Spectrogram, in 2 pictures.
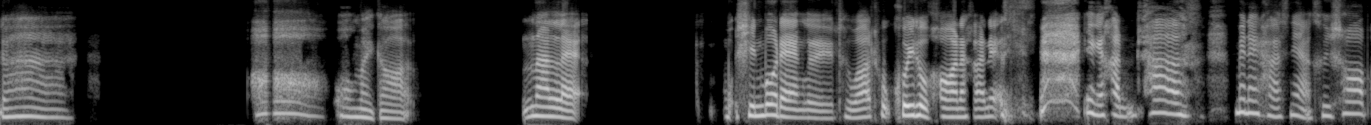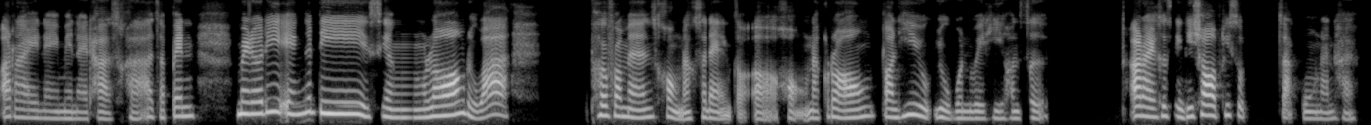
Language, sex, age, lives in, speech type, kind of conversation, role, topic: Thai, female, 20-24, Thailand, conversation, podcast, host, คุณมักค้นพบเพลงใหม่ๆ แบบไหนแล้วรู้สึกติดใจที่สุด?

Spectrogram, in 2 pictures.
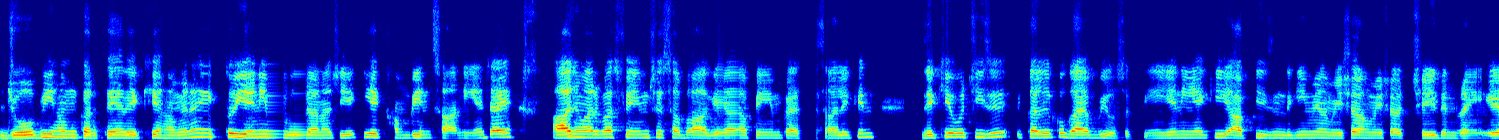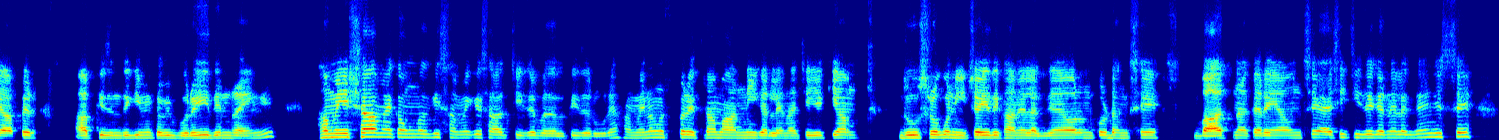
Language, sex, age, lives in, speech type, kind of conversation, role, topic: Hindi, male, 55-59, India, conversation, podcast, guest, इंटरनेट पर मिली प्रसिद्धि और असली ज़िंदगी में आपको कैसा फर्क महसूस होता है?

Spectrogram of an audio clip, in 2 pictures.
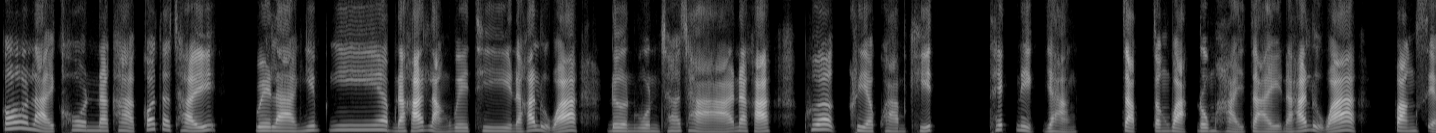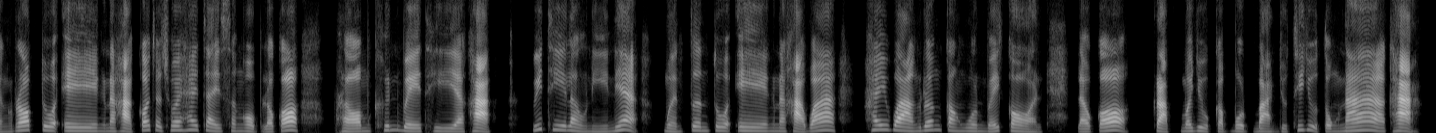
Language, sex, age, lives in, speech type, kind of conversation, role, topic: Thai, female, 50-54, Thailand, read, expert-assistant, expert, อะไรคือทักษะสำคัญที่ทำให้การแสดงโดดเด่นกว่าคนอื่น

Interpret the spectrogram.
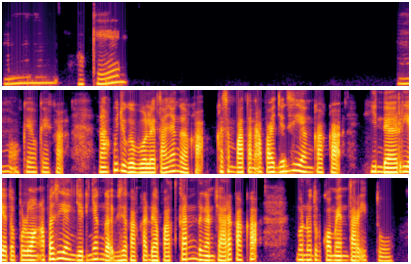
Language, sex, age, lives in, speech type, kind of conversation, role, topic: Indonesian, female, 30-34, Indonesia, conversation, advice, advisor, Bagaimana ketakutan akan penolakan atau kritik membuat Anda menghindari peluang?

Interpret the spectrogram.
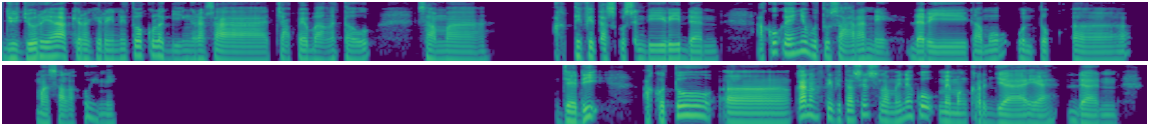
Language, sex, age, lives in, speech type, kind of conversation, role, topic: Indonesian, male, 25-29, Indonesia, conversation, advice, user, Bagaimana cara menyeimbangkan waktu istirahat dan bersosialisasi saat sedang sibuk?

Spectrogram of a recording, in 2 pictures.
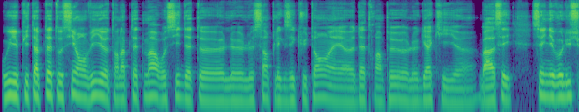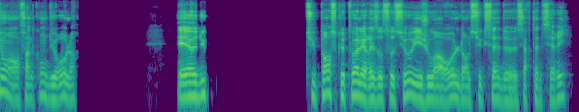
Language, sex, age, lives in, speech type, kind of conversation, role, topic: French, male, 45-49, France, conversation, unstructured, none, Pourquoi penses-tu que les séries télévisées sont si populaires aujourd’hui ?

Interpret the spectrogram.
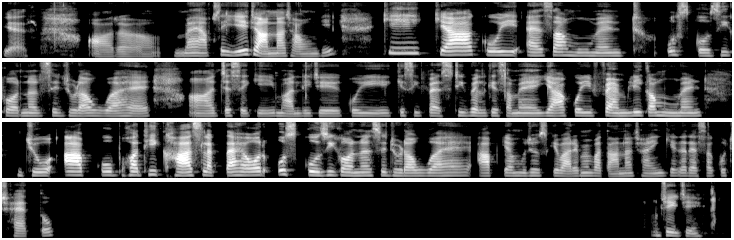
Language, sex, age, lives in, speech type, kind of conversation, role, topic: Hindi, female, 40-44, India, conversation, podcast, host, Ghar mein aapka sabse pasandida aaramdeh kona kahaan hai, aur aapko woh itna pasand kyun hai?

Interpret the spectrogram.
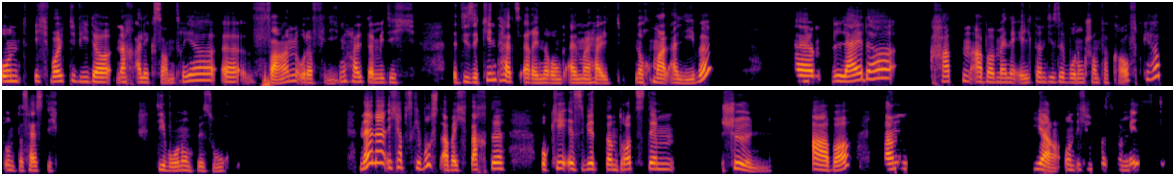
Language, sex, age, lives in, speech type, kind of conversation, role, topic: German, female, 30-34, United States, conversation, unstructured, none, Wie fühlt es sich an, wenn du einen Ort, der dir viel bedeutet, nicht mehr besuchen kannst?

